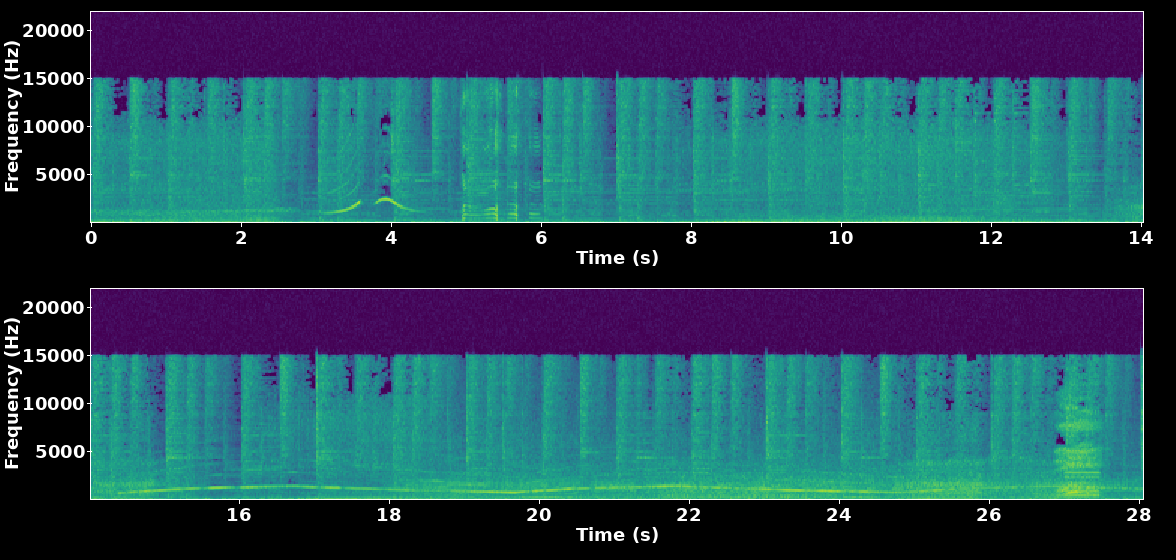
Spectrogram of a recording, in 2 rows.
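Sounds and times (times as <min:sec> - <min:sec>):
background music: 0:00.0 - 0:28.0
emergency vehicle siren wailing: 0:02.0 - 0:04.3, 0:14.0 - 0:28.0.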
